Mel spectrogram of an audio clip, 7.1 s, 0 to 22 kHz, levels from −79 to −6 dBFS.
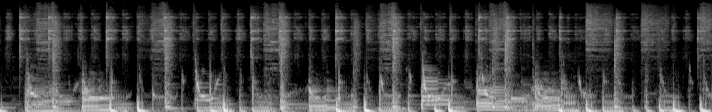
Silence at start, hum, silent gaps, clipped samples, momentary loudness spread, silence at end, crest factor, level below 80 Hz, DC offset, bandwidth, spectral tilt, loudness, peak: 0 s; none; none; under 0.1%; 5 LU; 0 s; 20 dB; -26 dBFS; under 0.1%; over 20 kHz; -5 dB/octave; -25 LUFS; -4 dBFS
